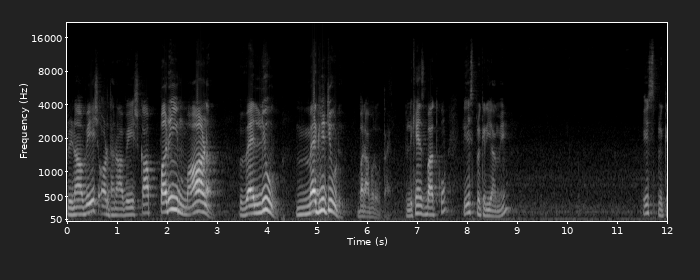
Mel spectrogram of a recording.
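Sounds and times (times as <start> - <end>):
low steady hum: 0.0 - 12.0
chalk writing on blackboard: 8.9 - 12.0.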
